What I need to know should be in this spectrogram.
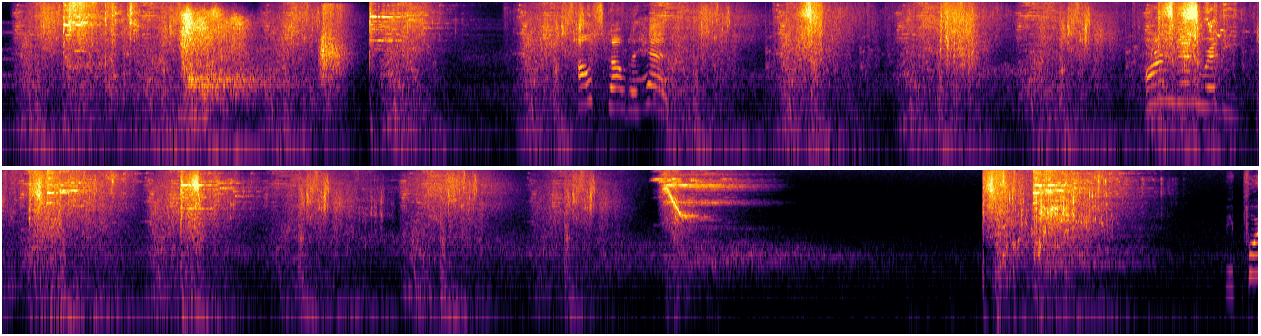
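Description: Video game sound effects of spells and attacks crackle and whoosh.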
